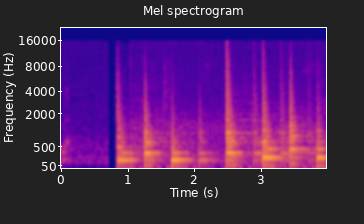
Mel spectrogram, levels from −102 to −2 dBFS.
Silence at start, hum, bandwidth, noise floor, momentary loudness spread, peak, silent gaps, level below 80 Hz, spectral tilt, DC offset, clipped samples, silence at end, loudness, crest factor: 0 s; none; 16 kHz; -66 dBFS; 11 LU; -16 dBFS; 0.71-0.79 s; -52 dBFS; -6.5 dB/octave; under 0.1%; under 0.1%; 0 s; -32 LUFS; 16 dB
